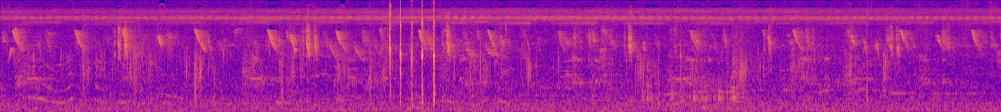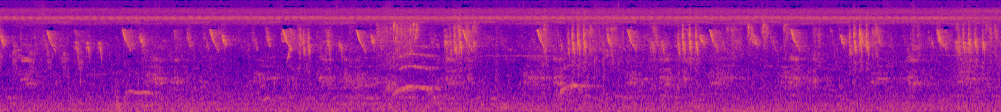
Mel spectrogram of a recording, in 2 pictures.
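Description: Birds chirping over and over in short, quick chirps, with a steady high-pitched hiss behind them. About six seconds in, a quick run of sharp clicks is the loudest sound.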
